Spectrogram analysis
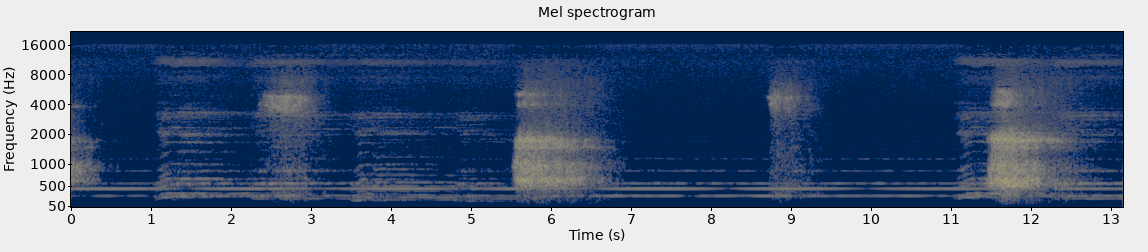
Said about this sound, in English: And if it feels good to you, we're going to start some continual conscious breathing, taking a breath in through the nose and out through the mouth.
